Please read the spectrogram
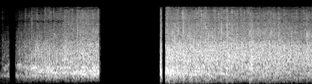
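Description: Dense applause from an audience, loud and close, breaks off abruptly into about a second of silence, then resumes just as strongly and continues steadily.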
